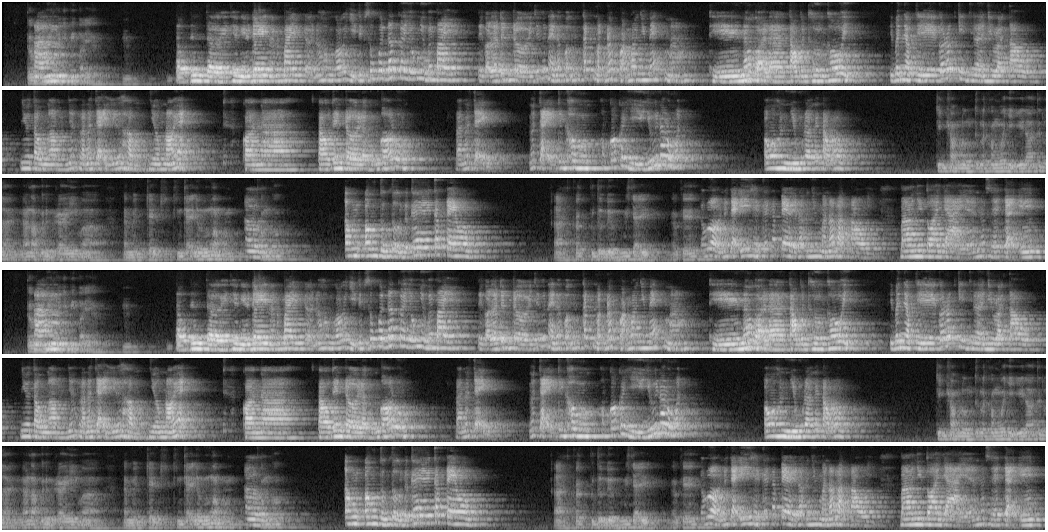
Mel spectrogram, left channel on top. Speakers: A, on the left; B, on the right.
A: tôi
B: à.
A: không biết tôi chỉ biết vậy à ừ.
B: đậu trên trời theo nghĩa đen là nó bay trên trời nó không có cái gì tiếp xúc với đất á, giống như máy bay á thì gọi là trên trời chứ cái này nó vẫn cách mặt đất khoảng bao nhiêu mét thôi mà thì nó gọi là tàu bình thường thôi thì bên Nhật thì có rất chi là nhiều loại tàu như tàu ngầm nhé là nó chạy dưới hầm như ông nói ấy còn à, tàu trên trời là cũng có luôn là nó chạy nó chạy trên không luôn không có cái gì dưới nó luôn á ông hình dung ra cái tàu đó không
A: trên không luôn tức là không có gì dưới đó tức là nó làm cái đường ray mà nằm bên trên trên chảy luôn đúng không không
B: ừ
A: không có
B: ông ông tưởng tượng được cái cáp treo không
A: à có tưởng tượng được nó chạy ok
B: đúng rồi nó chạy y
A: Vậy.
B: hệt cái cáp treo vậy đó nhưng mà nó là tàu bao nhiêu toa dài vậy nó sẽ chạy e,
